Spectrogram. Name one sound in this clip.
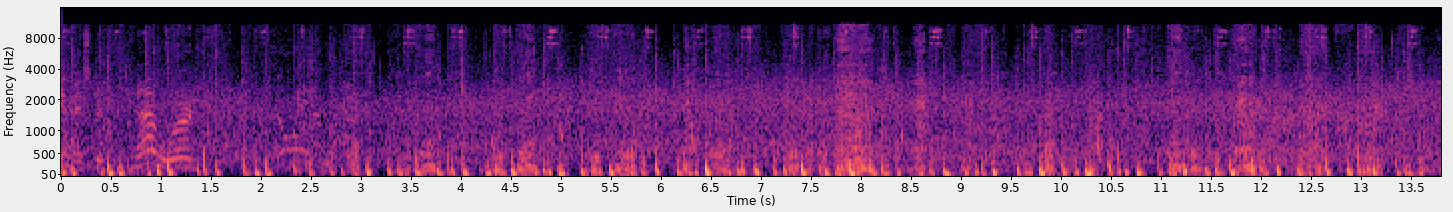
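A horse's hooves thud steadily on soft ground at a gallop.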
